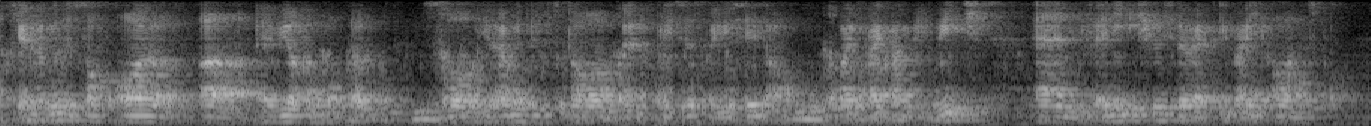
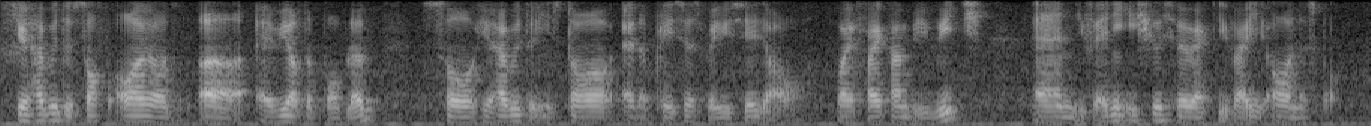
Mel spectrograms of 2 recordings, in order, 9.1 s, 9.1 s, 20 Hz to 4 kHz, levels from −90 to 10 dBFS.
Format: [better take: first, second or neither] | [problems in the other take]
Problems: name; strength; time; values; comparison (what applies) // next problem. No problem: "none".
second | noise reduction (neural separator model SepFormer DNS4)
